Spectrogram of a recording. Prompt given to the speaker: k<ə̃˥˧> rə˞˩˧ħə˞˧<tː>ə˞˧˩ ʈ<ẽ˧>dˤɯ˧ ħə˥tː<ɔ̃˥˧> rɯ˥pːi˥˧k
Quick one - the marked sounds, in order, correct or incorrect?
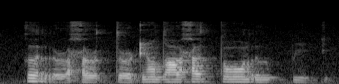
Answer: incorrect: ə˥˧, correct, incorrect: ĩ˧, incorrect: ɔ̃˥

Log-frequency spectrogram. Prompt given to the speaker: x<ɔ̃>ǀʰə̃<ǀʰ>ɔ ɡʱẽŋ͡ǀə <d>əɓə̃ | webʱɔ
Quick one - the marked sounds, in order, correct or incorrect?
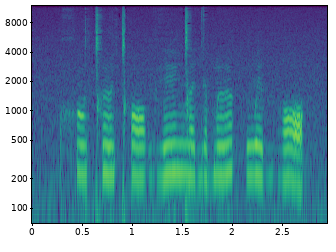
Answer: correct, correct, correct

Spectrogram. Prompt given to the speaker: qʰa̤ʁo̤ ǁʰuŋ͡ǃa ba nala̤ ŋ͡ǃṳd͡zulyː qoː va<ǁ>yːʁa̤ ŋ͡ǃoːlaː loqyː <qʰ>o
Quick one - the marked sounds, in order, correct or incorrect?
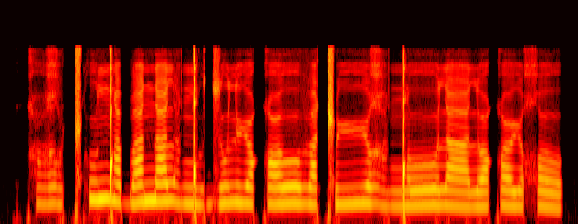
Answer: correct, incorrect: χ

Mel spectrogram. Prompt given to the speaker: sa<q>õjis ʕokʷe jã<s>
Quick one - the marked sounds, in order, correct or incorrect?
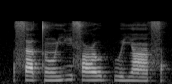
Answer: incorrect: t, correct

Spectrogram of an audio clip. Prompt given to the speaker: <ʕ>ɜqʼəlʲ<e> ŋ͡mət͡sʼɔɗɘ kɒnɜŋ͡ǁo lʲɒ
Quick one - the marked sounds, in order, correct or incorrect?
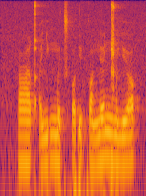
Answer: correct, incorrect: ɘ

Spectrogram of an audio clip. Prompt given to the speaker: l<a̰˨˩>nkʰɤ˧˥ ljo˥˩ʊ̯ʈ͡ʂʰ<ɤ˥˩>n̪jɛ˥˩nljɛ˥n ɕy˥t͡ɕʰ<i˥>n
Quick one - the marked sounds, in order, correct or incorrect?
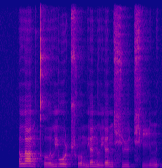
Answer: incorrect: a˥˩, incorrect: ɤ˧˥, incorrect: i˧˥

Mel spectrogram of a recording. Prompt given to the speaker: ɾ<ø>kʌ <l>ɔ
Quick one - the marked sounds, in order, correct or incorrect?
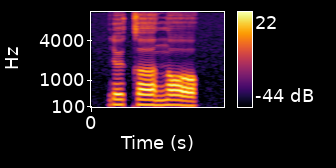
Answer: correct, incorrect: n̪

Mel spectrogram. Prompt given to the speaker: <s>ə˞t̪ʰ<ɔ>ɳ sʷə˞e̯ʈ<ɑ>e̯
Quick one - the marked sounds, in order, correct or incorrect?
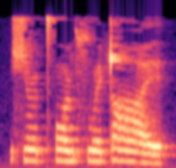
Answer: incorrect: ɕ, correct, correct

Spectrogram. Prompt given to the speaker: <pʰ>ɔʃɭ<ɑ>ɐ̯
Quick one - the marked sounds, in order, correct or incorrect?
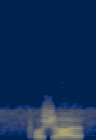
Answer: correct, correct

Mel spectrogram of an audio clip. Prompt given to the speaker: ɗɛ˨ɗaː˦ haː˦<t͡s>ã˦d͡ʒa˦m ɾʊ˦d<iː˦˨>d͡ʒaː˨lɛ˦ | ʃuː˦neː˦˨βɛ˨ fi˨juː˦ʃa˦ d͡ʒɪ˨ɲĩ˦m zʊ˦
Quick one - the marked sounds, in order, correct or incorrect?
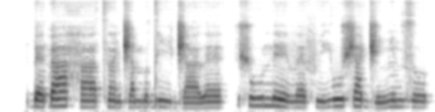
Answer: correct, correct

